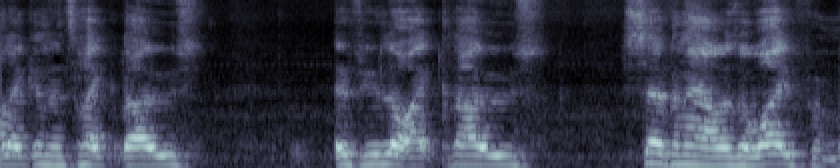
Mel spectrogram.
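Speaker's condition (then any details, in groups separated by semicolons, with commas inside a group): Cerebral palsy; wheelchair user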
